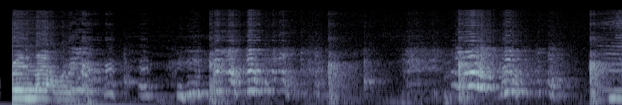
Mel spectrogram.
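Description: People laughing and talking in short bursts.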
